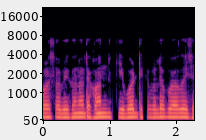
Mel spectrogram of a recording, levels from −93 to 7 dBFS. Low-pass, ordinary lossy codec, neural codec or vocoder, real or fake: 7.2 kHz; none; none; real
